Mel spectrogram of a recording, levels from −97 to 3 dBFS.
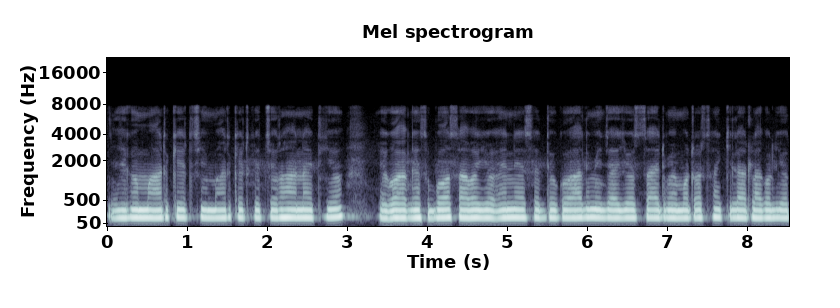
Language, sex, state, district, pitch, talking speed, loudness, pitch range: Maithili, male, Bihar, Supaul, 140 Hz, 175 wpm, -12 LUFS, 140-145 Hz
